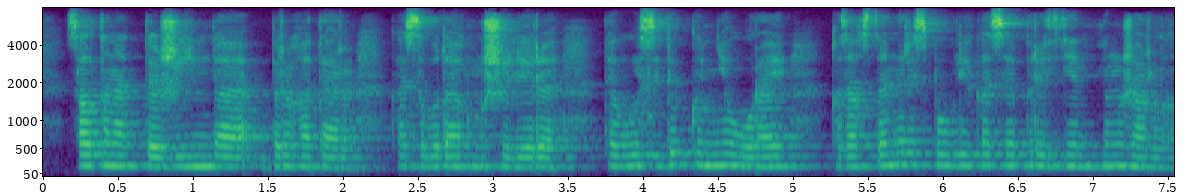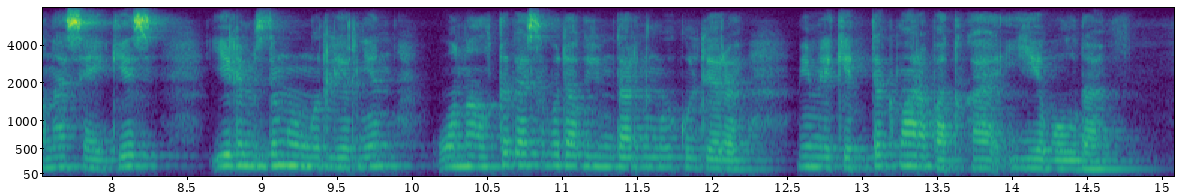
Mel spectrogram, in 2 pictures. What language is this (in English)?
Kazakh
